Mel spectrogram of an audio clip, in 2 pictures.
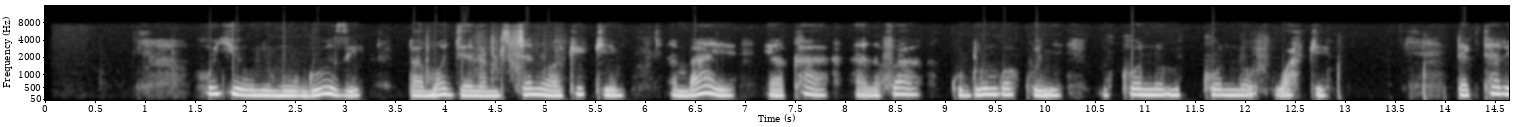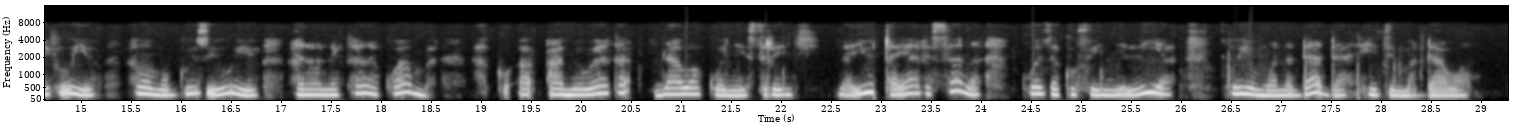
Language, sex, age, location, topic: Swahili, female, 18-24, Nakuru, health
